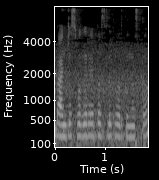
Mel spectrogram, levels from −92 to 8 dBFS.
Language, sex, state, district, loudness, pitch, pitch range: Marathi, female, Maharashtra, Aurangabad, -35 LUFS, 215 Hz, 205-215 Hz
